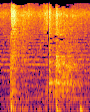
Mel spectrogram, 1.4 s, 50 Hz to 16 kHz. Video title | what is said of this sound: Lỗi Honda Vision 2021 -2020. Tổng hợp các lỗi trên Honda Vision. | Bô mới im, khi gõ vào nó im, không có tiếng kêu.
